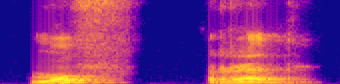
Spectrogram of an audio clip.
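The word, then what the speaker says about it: مفرد: spell करके बता दूं मुफ रद ठीक है ऐसे पढ़ेंगे और मुरक्काब है यह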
